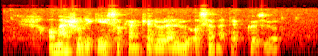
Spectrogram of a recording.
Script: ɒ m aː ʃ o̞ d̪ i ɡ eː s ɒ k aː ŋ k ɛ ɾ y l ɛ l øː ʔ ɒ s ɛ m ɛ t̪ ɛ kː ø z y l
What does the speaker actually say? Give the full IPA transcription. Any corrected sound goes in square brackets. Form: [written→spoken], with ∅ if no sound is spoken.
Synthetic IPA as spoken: ɒ m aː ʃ o̞ d̪ i [ɡ→k] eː s ɒ k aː ŋ k ɛ ɾ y l ɛ l øː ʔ ɒ s ɛ m ɛ t̪ ɛ kː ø z y l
